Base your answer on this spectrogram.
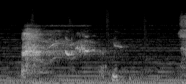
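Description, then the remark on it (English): A person mimics a dog with a single loud, drawn-out bark-like 'woof,' followed by a brief quieter vocal sound and low background hum. “And the dog is like, woof.”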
